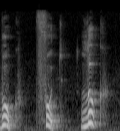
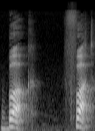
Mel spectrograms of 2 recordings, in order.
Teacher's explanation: Lips are not really rounded. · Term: relaxed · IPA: ʊ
